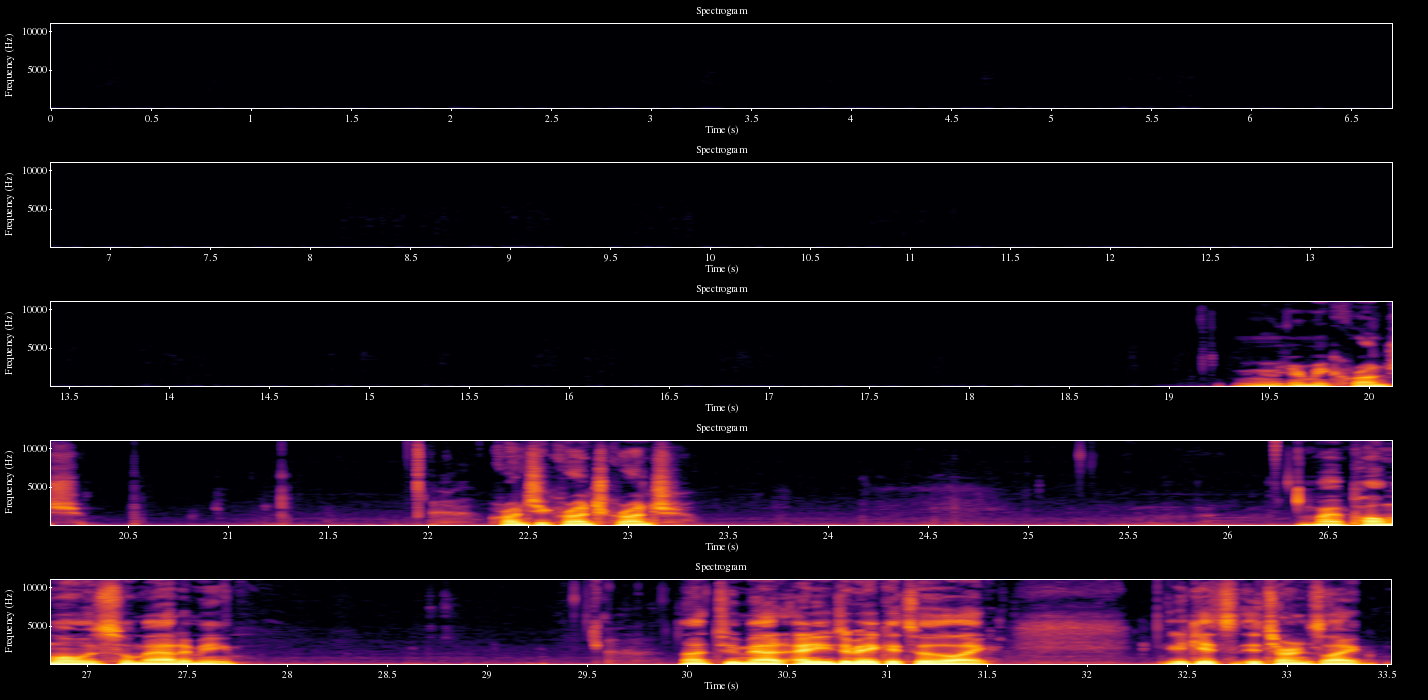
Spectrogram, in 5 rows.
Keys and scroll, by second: 6.6 ctrl+alt+i, 29.8 ctrl+a, 29.9 ctrl+a.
